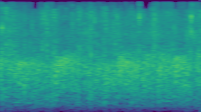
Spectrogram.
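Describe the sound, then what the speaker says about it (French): Steady applause fills a conference hall, a dense even patter of many hands clapping close by for the full stretch with no voices above it. "On peut vous applaudir."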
